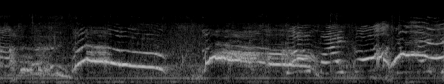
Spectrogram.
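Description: Children's voices calling out in several long, high-pitched shrieks while water splashes in a swimming pool as they play.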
